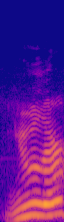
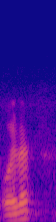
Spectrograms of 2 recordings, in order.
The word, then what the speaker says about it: Euler: which some people say euler but those people are wrong this is a german name it should be pronounced euler um euler realized or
